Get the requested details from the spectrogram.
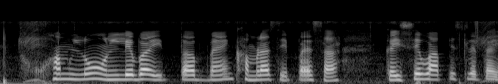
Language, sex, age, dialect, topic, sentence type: Magahi, male, 18-24, Western, banking, question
